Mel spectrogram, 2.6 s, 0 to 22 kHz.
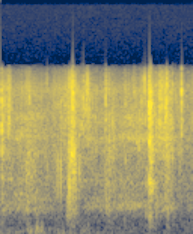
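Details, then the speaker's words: Gravity-fed hydraulic ram water pump, about 4 ft fall from the source bucket: sharp clicks about once a second over trickling water as the check valve slams shut; normal pump cycling, though the pressure gauge reads nothing. "So basically, that's what happens. The water's flowing, it slams that little check closed, and we're building up pressure, although I think my gauge is bad because I'm not reading any pressure, but the pump certainly works."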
